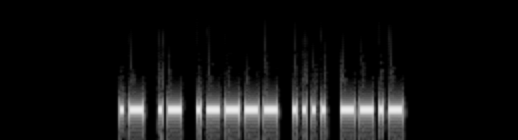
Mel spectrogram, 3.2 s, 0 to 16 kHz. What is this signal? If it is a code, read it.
Morse code, heard as a keyed tone, about 40 wpm, 700 Hz. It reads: AA1HQ
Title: USA Call Signs - 5 Characters - 6x Character Spacing - 40wpm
